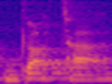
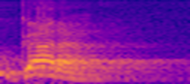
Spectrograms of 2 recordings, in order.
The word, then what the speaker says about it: gotta: Provavelmente o britânico vai falar gotta. Se for falar essa palavra, vai falar gotta, vai pronunciar o T mesmo, tá? Bom, vamos lá. O gotta é a expressão de have to.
